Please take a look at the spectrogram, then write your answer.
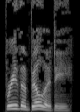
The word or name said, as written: breathability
